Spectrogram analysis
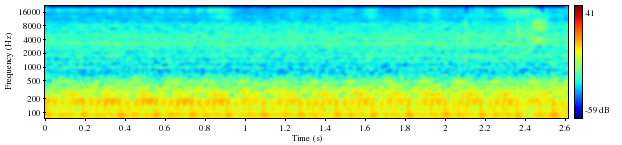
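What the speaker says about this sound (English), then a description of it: "Like I mentioned earlier, it's a good sounding truck." A 2003 Chevrolet Silverado 1500 Stepside LS 4x4 pickup engine runs with a steady, deep, close rumble that holds even throughout, with no talking.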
